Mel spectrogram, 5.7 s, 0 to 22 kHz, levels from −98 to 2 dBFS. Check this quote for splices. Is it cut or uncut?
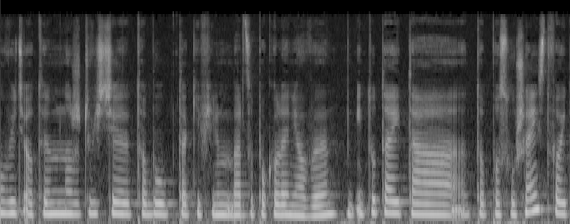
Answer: cut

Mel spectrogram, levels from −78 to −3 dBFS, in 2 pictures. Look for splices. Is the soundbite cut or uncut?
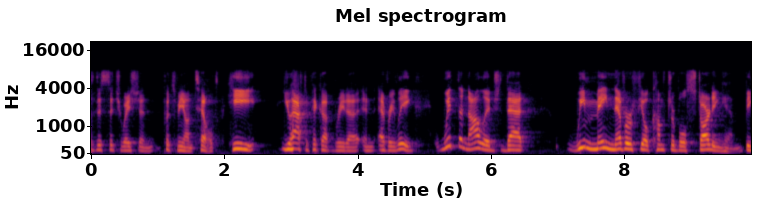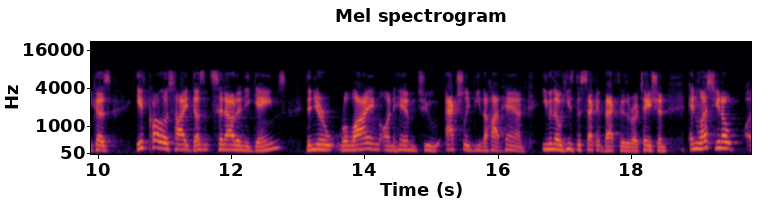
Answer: cut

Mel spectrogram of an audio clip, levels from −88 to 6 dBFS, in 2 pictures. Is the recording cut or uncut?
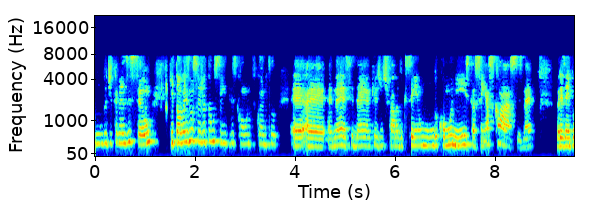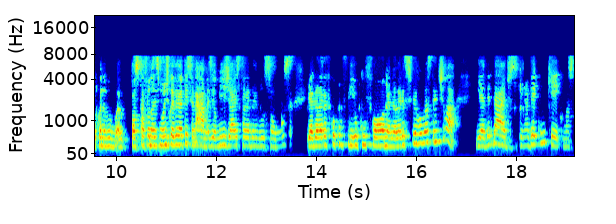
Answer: uncut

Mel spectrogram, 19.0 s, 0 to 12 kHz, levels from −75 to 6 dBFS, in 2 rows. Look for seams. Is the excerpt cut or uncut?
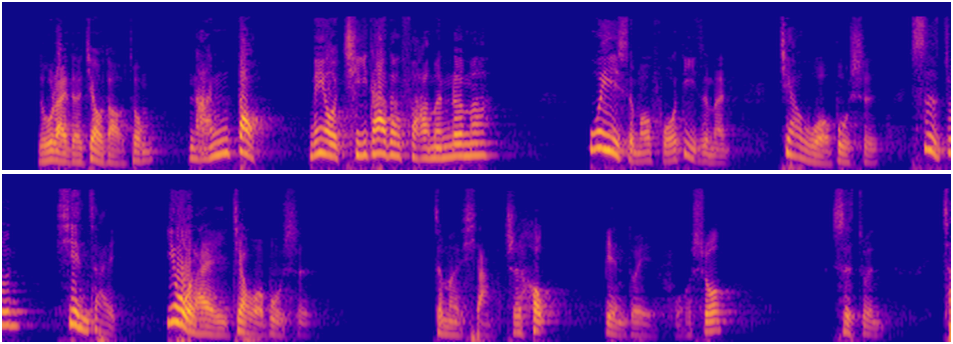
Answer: uncut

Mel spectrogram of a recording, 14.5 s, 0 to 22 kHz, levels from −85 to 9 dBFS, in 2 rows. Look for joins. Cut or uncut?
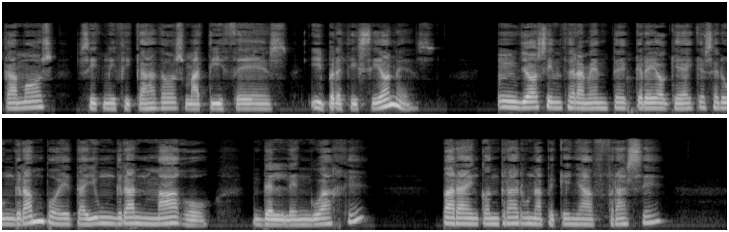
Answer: cut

